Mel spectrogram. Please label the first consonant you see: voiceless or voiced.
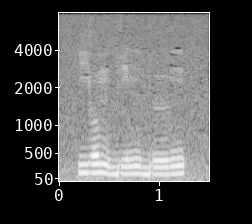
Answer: voiced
